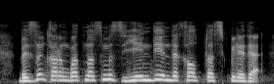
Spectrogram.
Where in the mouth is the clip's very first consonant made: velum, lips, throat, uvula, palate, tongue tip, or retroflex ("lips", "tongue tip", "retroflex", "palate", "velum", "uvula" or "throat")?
lips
